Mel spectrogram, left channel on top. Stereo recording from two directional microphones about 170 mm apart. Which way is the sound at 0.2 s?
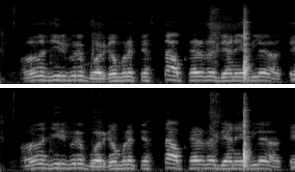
35° left (ahead or behind).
